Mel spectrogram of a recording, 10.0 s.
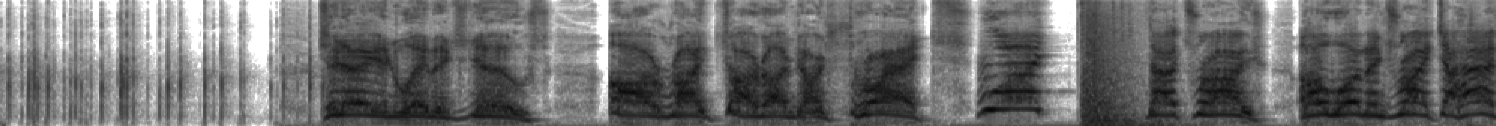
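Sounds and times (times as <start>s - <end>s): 
clapping: 0.0s - 2.1s
speech: 2.2s - 7.0s, 7.7s - 9.9s.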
